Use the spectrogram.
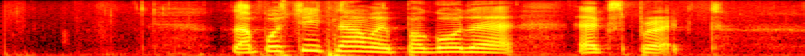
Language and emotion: Russian, positive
